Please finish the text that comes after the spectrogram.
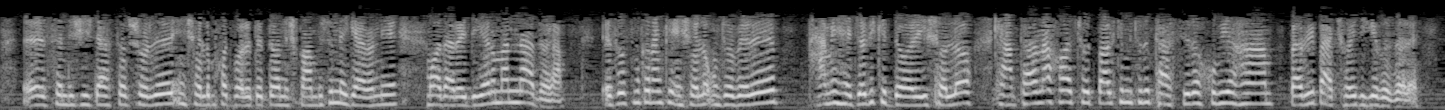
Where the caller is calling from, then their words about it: Tehran, Tehran Province, Iran; از تهران هستم،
